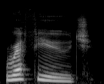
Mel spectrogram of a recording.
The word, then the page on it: refuge: réfjuːdʒ; レフュージ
